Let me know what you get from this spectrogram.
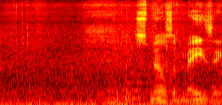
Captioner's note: sniffs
